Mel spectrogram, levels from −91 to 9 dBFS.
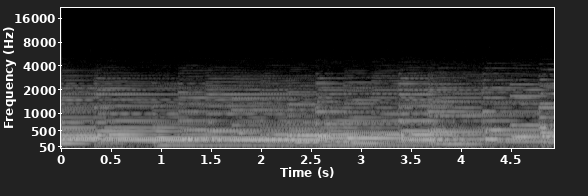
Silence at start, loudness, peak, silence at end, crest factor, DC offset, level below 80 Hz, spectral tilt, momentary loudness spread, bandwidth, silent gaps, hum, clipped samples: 0 s; -29 LUFS; -16 dBFS; 0 s; 12 dB; under 0.1%; -60 dBFS; -10.5 dB/octave; 4 LU; 4 kHz; none; none; under 0.1%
